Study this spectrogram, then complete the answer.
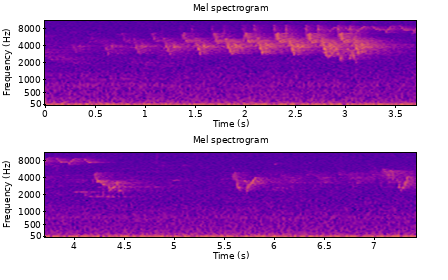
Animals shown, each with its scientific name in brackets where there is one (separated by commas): Wood Thrush (Hylocichla mustelina), Black-and-white Warbler (Mniotilta varia), Red-eyed Vireo (Vireo olivaceus), Ovenbird (Seiurus aurocapilla)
